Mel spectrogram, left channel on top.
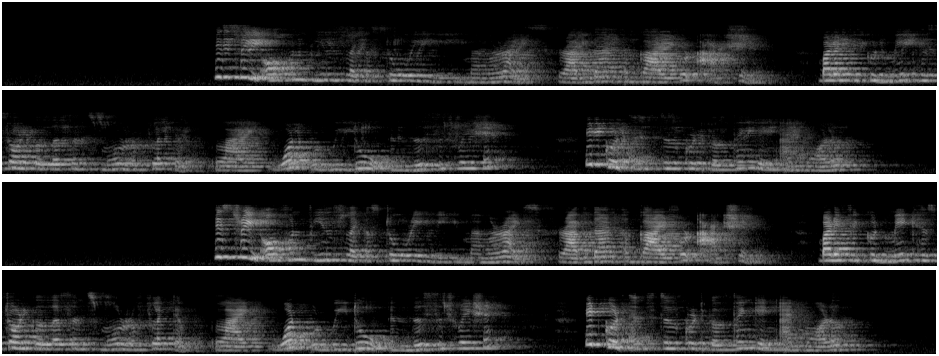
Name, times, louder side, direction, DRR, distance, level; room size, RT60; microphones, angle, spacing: voice 1, 2.1-7.5 8.2-11.2 11.5-14.3 15.2-17.7, right 2 dB, 70° right, 4 dB, 7.7 m, -29 dB
26.5 x 23.0 x 5.1 m, 0.86 s
head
